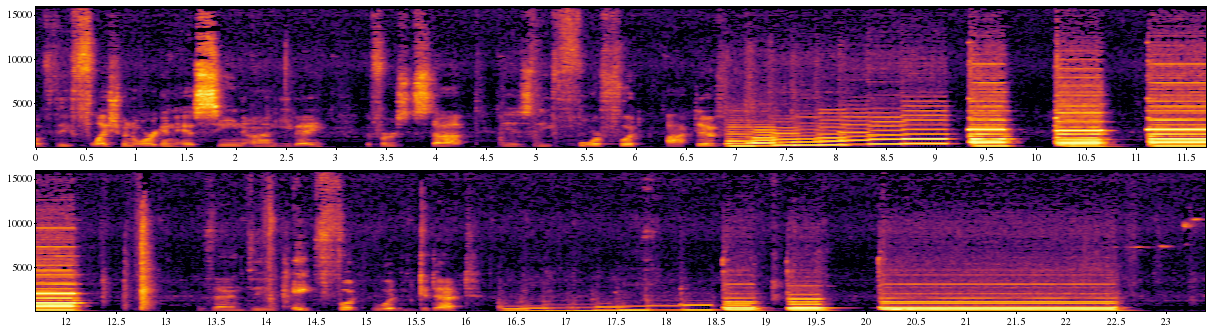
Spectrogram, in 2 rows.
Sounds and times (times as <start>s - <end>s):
Speech: 0.0s - 6.9s, 13.3s - 16.2s
Organ: 6.8s - 12.4s, 16.3s - 23.3s
Piano: 6.9s - 12.2s, 16.3s - 22.9s.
